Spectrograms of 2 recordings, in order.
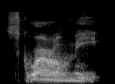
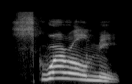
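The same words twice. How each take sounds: First: Low, slow deadpan answer; deadpan vendor. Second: Put-on slow, louder German-accented echo; German tourist echoing the vendor in a mild accent. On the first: Retold or imitated. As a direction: say it flat and low without a thought. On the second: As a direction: repeat it slowly in a German accent. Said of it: "but in a German accent".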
